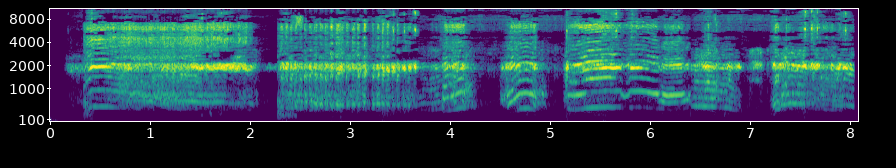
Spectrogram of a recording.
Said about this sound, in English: So that's your animals there. You got your cows. Maybe there's, I think I heard a chicken.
